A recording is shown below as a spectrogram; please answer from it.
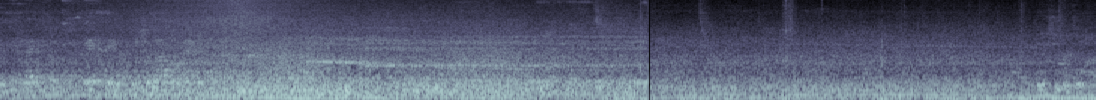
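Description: Amsterdam metro train pulling into the platform: rumbling wheels on the rails, with a whine from the drive and brakes that dips slightly in pitch as it slows. About two thirds of the way through, the sound cuts abruptly to the quieter, steady low hum inside the train car, with a few clicks.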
